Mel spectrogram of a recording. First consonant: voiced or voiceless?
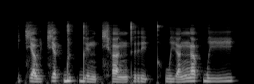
voiceless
